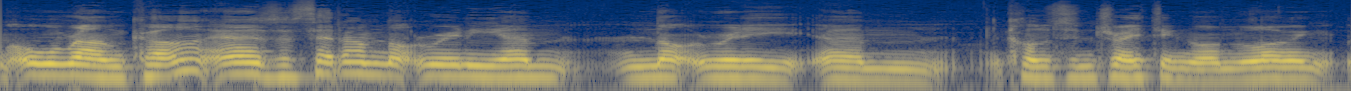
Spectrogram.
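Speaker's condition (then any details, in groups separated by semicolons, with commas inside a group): Cerebral palsy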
